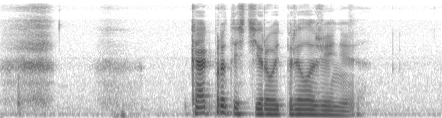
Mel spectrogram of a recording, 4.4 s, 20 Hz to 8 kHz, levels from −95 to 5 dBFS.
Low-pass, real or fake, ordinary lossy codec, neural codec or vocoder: 7.2 kHz; real; none; none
